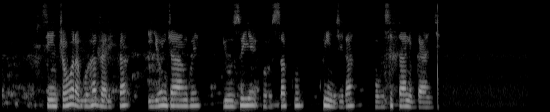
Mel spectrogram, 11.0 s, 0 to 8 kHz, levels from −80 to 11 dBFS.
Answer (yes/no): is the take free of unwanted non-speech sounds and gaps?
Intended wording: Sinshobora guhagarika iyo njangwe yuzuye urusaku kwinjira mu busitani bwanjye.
yes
